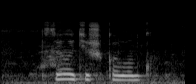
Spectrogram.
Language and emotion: Russian, neutral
